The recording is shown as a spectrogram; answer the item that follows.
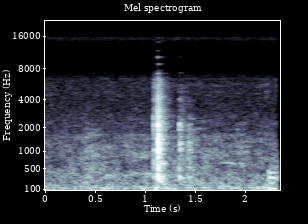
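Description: A metal spatula set down on a wooden bench: one sharp clack about a second in, then a smaller click just after.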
